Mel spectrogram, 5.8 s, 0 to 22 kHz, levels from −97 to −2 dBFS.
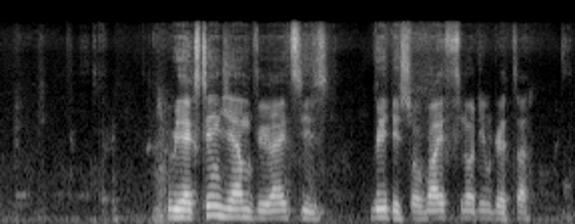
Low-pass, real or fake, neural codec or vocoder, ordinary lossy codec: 14.4 kHz; fake; codec, 32 kHz, 1.9 kbps, SNAC; none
